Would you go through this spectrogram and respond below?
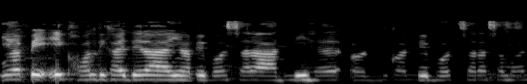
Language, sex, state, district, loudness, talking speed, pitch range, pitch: Hindi, female, Bihar, Kishanganj, -19 LUFS, 240 wpm, 205-220 Hz, 210 Hz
